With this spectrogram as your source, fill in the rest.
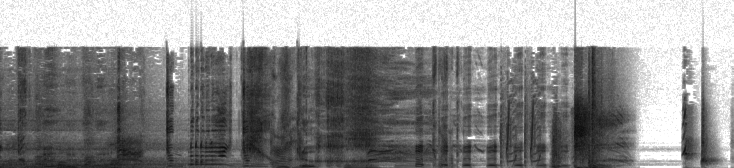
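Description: A cartoon creature babbles and shouts in a squeaky voice.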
